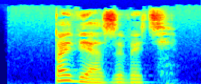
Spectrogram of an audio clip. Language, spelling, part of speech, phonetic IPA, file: Russian, повязывать, verb, [pɐˈvʲazɨvətʲ], Ru-повязывать.ogg
- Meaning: to tie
